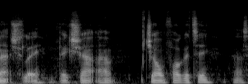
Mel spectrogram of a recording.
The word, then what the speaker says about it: Fogarty: John Fogarty.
